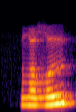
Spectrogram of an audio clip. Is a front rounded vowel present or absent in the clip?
present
